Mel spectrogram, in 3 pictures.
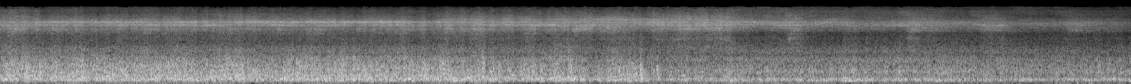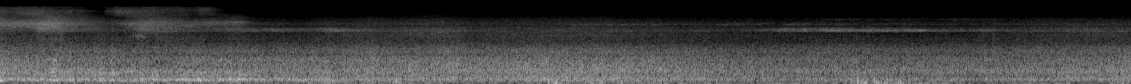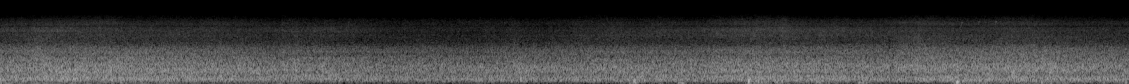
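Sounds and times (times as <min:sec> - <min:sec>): electric train wheels squealing: 0:00.0 - 0:24.2.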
